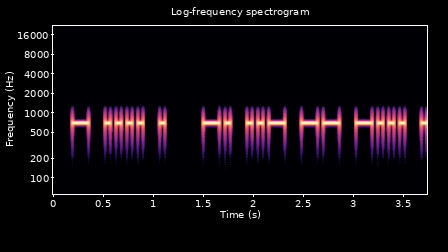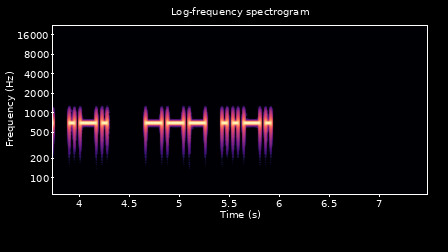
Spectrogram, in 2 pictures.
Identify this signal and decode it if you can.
Morse code, heard as a keyed tone, about 22 wpm, 700 Hz. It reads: THE NUMBER OF
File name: practice / 22wpm / Sets of 6 Words - 22wpm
